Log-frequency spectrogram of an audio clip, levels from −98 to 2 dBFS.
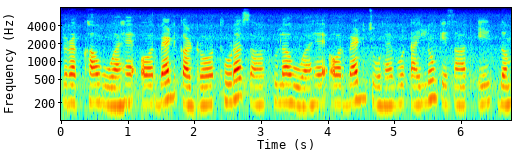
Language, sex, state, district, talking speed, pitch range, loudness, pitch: Hindi, male, Haryana, Charkhi Dadri, 185 wpm, 190-205 Hz, -19 LUFS, 195 Hz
